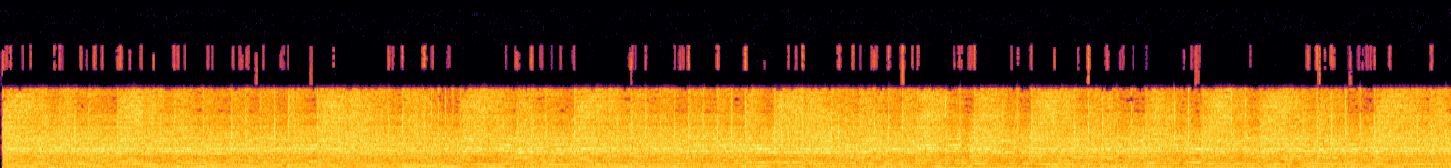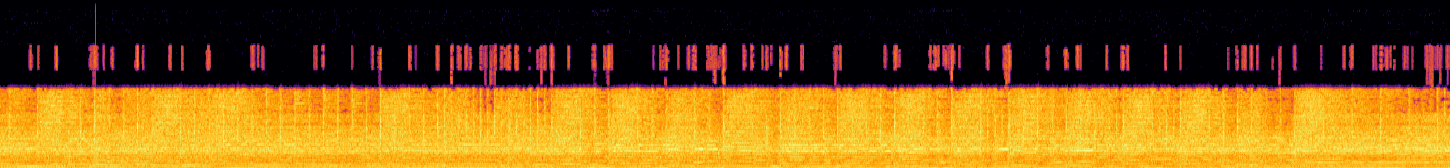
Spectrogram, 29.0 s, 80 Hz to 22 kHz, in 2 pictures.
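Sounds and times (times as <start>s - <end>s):
metal ringtones: 0.0s - 29.0s.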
